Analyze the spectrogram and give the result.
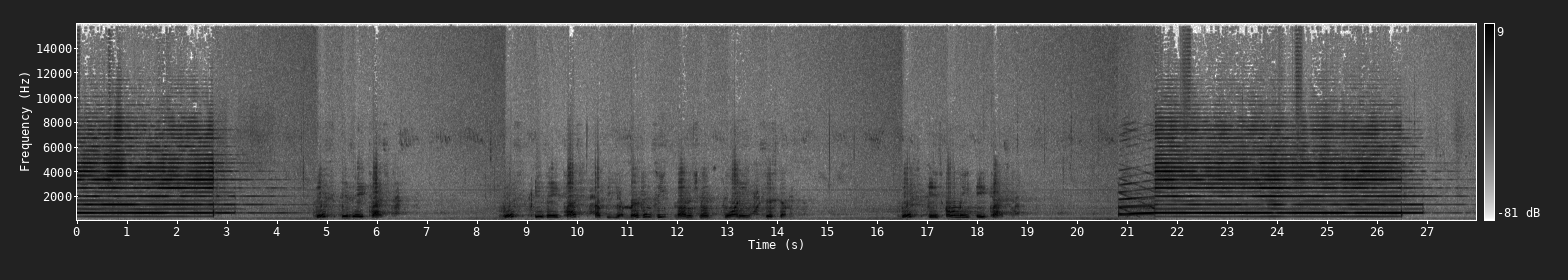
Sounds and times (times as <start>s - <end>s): Speech: 4.8s - 6.4s, 8.5s - 14.4s, 16.5s - 18.9s.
